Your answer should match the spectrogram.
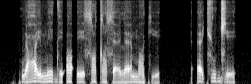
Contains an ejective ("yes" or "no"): no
